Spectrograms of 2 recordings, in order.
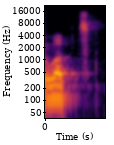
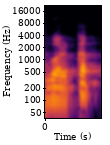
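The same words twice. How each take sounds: First: The ending is said as a short 't'. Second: The ending is said as a separate 'ed'. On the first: The speaker calls it right. "tapi worked" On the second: The speaker calls it wrong. "bukan worked"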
